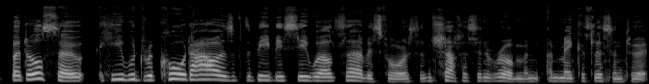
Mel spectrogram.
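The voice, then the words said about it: English accent. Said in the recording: “the English accent ... sound properly English ... there is no trace of an Italian accent”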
